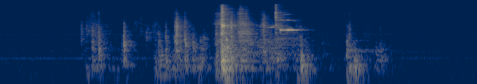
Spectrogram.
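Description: A heat press lid is lifted open with a clunk.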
